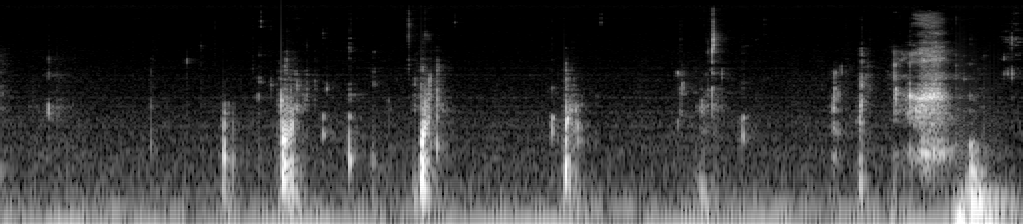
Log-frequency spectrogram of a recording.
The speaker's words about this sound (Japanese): 待って、ちょっと待って、お水飲んでいいですか？お水飲みます。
